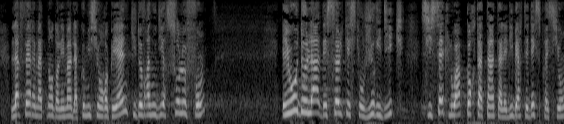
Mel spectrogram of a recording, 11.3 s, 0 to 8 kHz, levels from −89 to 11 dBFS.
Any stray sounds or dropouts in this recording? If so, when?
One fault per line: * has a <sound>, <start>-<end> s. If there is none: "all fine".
all fine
